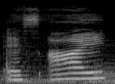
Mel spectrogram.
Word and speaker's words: sight: Next word starting with S capital, S-I-G-H-T. Sight. Here you must be observing that G, sound of G is silent.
